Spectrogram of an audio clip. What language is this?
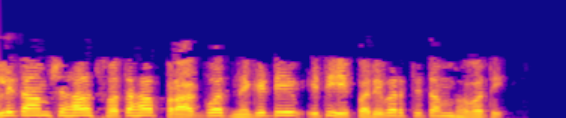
Sanskrit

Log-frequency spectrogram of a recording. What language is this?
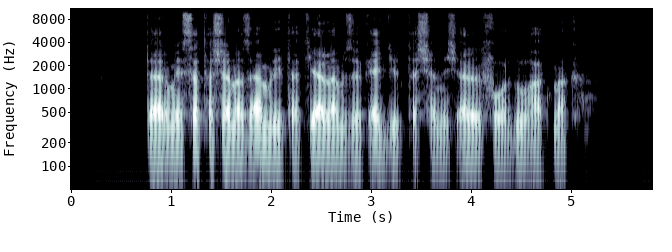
Hungarian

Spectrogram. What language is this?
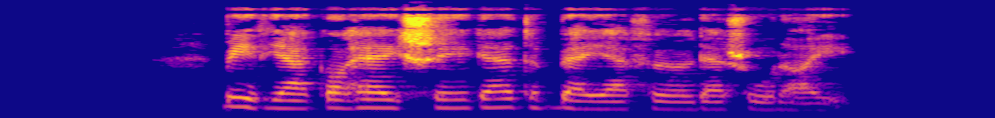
Hungarian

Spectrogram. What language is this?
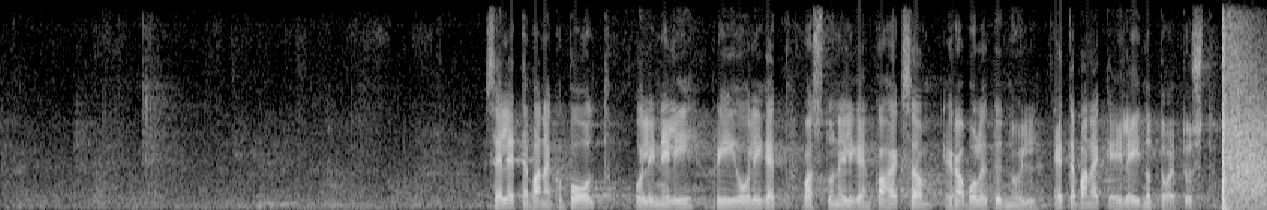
Estonian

